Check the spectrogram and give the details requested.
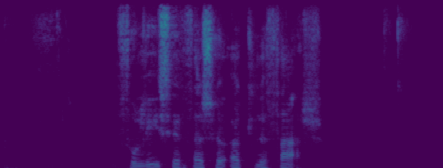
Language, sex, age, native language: Icelandic, male, 30-39, Icelandic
